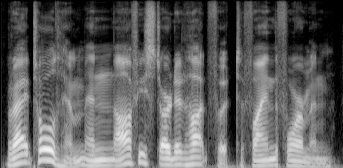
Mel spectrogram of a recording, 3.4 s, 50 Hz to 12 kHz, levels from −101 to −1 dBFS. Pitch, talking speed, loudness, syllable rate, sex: 110 Hz, 245 wpm, -17 LUFS, 5.2 syllables/s, male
